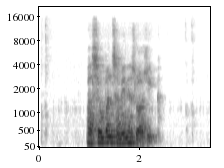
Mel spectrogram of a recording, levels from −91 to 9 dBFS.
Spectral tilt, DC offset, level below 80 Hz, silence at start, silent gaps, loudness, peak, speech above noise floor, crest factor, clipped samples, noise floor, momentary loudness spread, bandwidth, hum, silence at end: -8.5 dB/octave; under 0.1%; -54 dBFS; 0.95 s; none; -15 LUFS; -2 dBFS; 56 dB; 16 dB; under 0.1%; -71 dBFS; 15 LU; 13 kHz; none; 1.15 s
